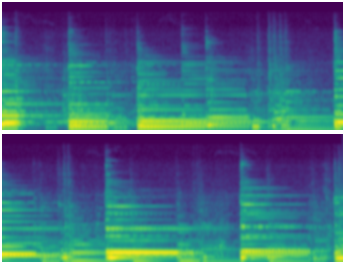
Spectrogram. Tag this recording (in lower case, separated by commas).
musical instrument, guitar, plucked string instrument, strum, acoustic guitar, music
